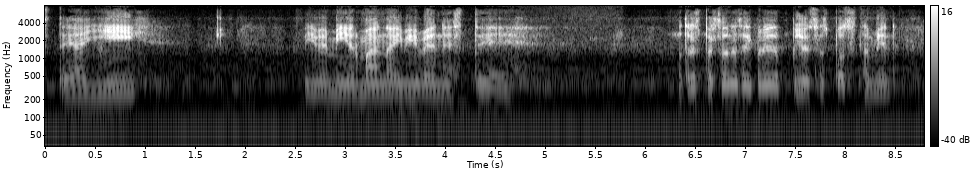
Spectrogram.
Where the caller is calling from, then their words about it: Katy, Texas, United States; de Katy, Texas. Siempre escucho su programa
